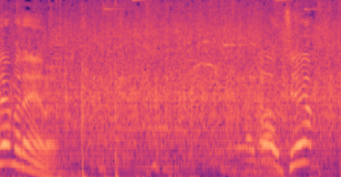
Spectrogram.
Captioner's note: applause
